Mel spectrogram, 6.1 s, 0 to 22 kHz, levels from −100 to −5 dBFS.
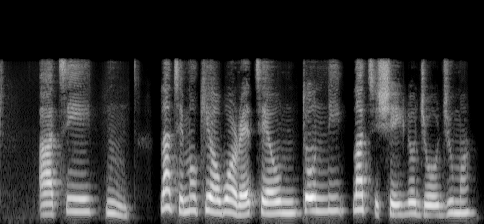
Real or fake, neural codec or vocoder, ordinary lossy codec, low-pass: fake; codec, 16 kHz, 0.5 kbps, X-Codec, WavLM features, trained on Multilingual LibriSpeech; none; 7.2 kHz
